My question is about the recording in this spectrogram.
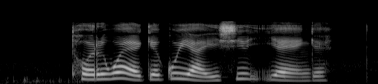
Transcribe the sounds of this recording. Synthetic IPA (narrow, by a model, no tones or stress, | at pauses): tʰoriwɛkɛkujaɦiʃijɛːŋɡɛ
